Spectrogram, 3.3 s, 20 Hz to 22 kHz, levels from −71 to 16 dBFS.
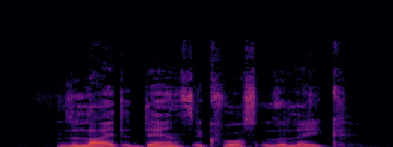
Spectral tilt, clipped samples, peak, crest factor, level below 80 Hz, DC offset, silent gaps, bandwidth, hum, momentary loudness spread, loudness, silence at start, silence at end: -3.5 dB/octave; under 0.1%; -14 dBFS; 18 dB; -82 dBFS; under 0.1%; none; 16 kHz; none; 12 LU; -29 LUFS; 0.45 s; 0.4 s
